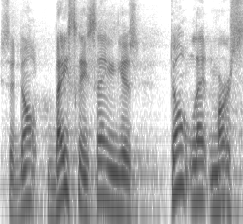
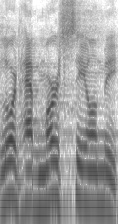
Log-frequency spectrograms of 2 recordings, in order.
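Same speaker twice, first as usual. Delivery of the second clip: ordinary talk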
